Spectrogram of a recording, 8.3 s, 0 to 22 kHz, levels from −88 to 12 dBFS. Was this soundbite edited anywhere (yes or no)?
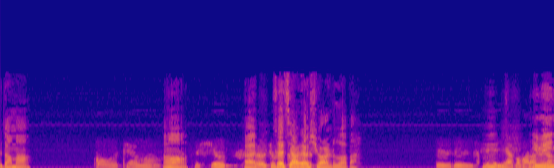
yes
